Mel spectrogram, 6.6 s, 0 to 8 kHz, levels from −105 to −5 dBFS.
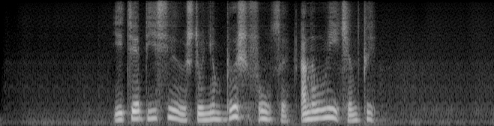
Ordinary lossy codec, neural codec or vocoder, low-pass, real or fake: none; codec, 16 kHz, 0.5 kbps, FunCodec, trained on Chinese and English, 25 frames a second; none; fake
